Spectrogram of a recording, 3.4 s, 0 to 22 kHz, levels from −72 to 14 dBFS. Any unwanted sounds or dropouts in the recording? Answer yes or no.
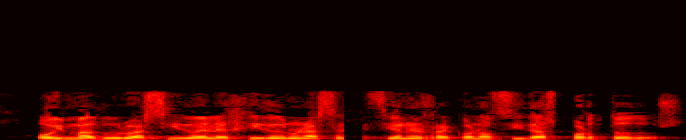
yes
